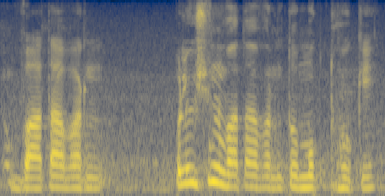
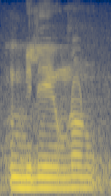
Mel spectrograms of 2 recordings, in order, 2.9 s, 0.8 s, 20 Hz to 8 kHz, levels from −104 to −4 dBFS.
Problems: background sounds at intervals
